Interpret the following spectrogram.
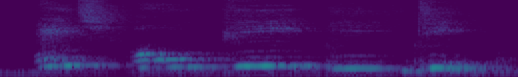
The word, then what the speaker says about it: hoped: Because when we have the word like this, we have HOPED in here. And when we have to pronounce it, we have to throw away this without E. So it becomes hoped.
